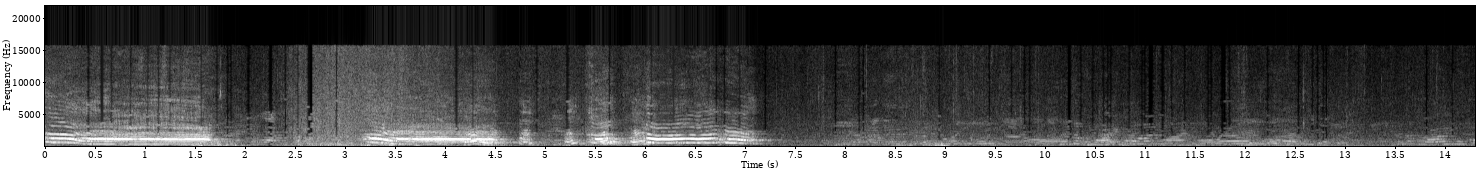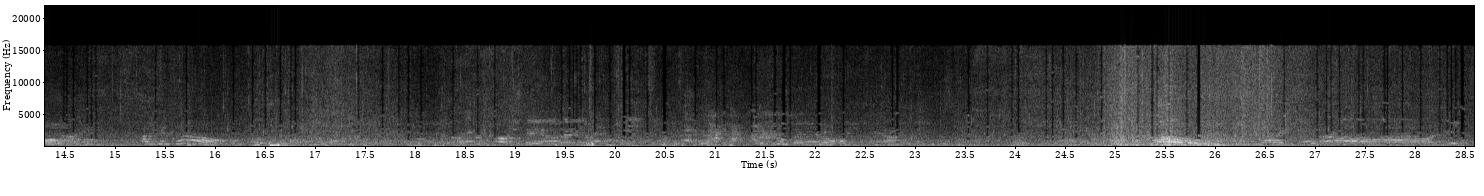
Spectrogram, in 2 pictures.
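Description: Water splashes as sea lions swim and thrash.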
